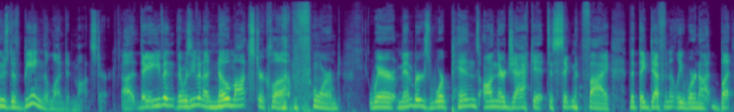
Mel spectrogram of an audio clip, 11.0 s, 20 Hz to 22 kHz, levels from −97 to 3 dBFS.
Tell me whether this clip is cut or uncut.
cut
